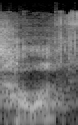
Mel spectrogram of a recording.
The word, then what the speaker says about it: Hull: So uh yeah, that's uh that's why my name's Hull is because that's the the lineage and Hull being a Norwegian name. It's pronounced hala in Norway.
